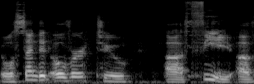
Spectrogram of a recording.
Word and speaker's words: phi: like this letter here this is a fee right so you want to pronounce this as phi and this is a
